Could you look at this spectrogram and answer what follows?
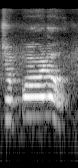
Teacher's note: तालव्य उच्चारात य चा भास असतो.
